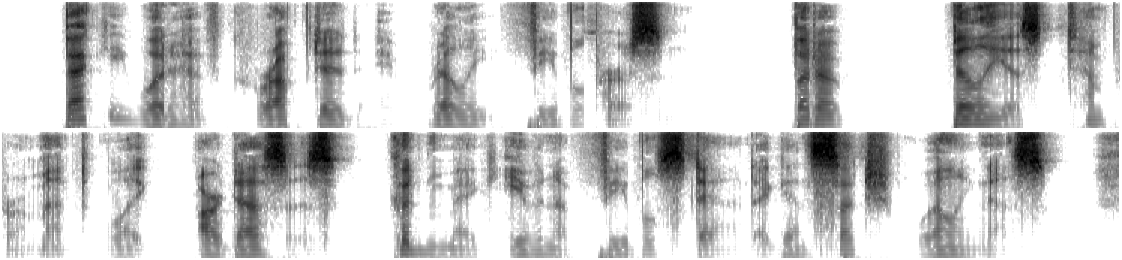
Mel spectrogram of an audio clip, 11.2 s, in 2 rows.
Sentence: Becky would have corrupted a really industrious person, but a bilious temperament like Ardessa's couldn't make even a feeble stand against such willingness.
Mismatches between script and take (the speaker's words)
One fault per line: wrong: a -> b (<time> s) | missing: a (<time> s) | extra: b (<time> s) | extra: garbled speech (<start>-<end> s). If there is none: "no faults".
wrong: industrious -> feeble (2.5 s)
